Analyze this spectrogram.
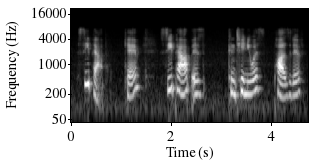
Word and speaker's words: CPAP: lot of acronyms so an acronym is an abbreviation made up of initials that can be pronounced as a word like CPAP okay CPAP is continuous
